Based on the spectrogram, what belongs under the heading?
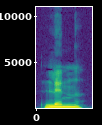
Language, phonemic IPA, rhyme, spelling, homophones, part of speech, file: French, /ɛn/, -ɛn, aine, haine, noun, Fr-aine.ogg
- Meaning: groin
